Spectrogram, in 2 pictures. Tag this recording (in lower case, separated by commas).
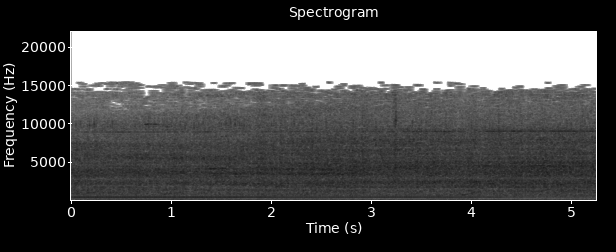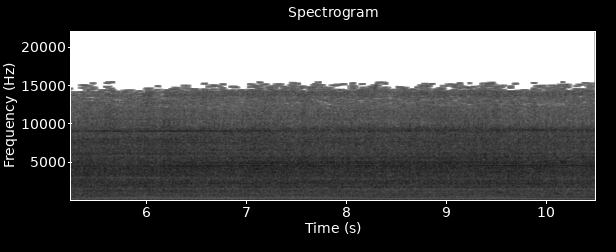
vehicle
